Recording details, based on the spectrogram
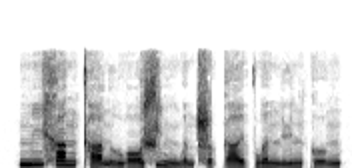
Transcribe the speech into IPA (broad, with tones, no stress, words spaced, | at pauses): mi˥xa˥nkʰa̰˨˩n lwɔ˧˥ ɕi˥˩ŋn̪wə˩nʈ͡ʂɤ˩ ka˧˥ɪ̯ t̪wə˥˩ny˥nkʊ˧˥ŋ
